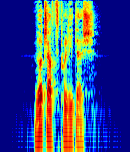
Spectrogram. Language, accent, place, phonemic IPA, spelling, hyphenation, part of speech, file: German, Germany, Berlin, /ˈvɪʁtʃaft͡spoˌliːtɪʃ/, wirtschaftspolitisch, wirt‧schafts‧po‧li‧tisch, adjective, De-wirtschaftspolitisch.ogg
- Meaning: economic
